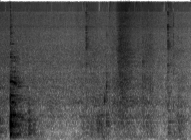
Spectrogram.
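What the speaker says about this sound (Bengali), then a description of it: "এবার আমি জল দিয়ে দেবো পরিমাণ মতো।" Sautéed vegetables for a fish curry hiss and sizzle in a pan as water goes in, with short scraping stirs and a brief louder burst of steam midway, close and otherwise quiet.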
